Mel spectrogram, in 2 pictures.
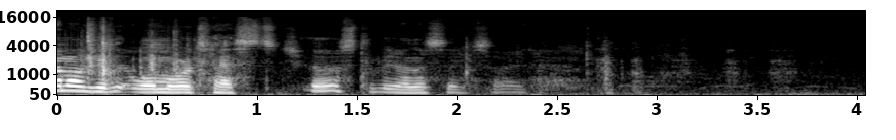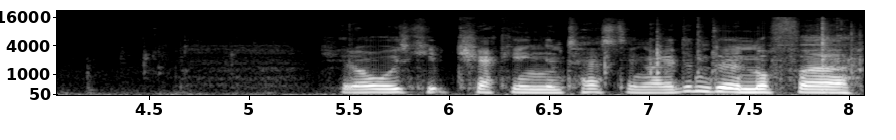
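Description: A small screwdriver scrapes as it turns tiny screws.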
